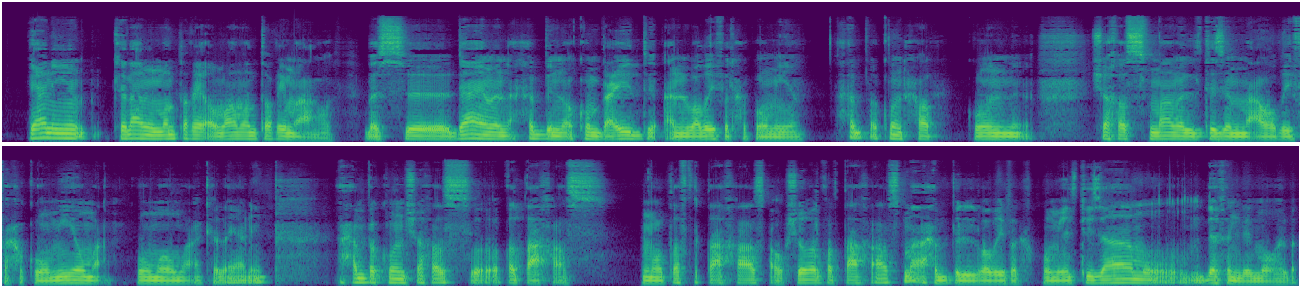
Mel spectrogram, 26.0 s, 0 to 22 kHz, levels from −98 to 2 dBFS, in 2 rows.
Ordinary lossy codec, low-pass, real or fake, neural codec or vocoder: AAC, 48 kbps; 14.4 kHz; real; none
